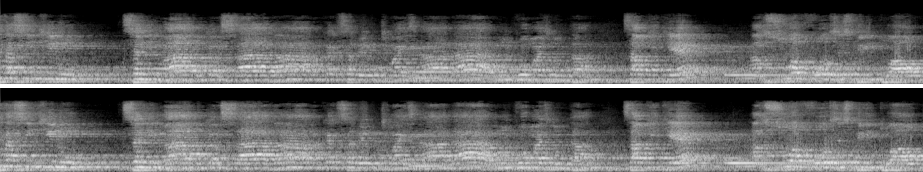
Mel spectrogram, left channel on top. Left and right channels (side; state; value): both; normal; correlation 0.52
